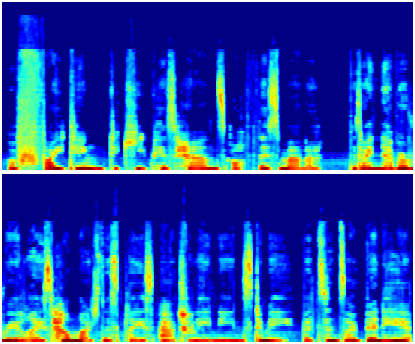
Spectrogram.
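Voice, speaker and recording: An actress playing a young British archaeologist adventurer, earnest and determined, with a breathy, hushed delivery in a video game cutscene. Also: female voice, low-pitched, a little hiss or hum, exaggerated voice.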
